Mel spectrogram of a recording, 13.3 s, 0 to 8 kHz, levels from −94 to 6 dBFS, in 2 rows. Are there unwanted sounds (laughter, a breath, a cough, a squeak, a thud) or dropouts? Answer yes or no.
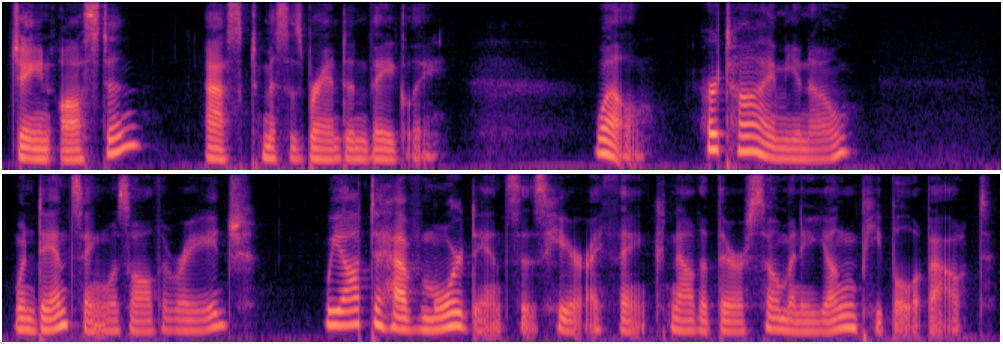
no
